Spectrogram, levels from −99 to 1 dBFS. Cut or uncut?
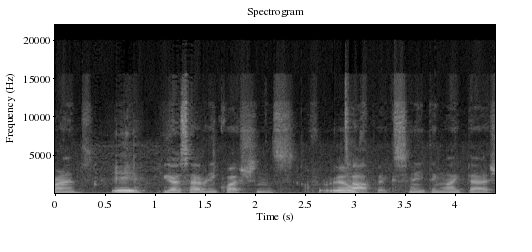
cut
